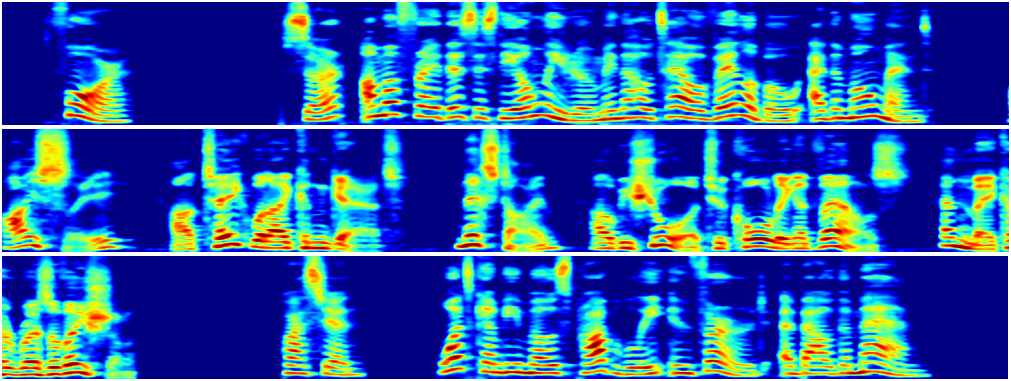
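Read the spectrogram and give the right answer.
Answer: He didn't book a room in advance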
